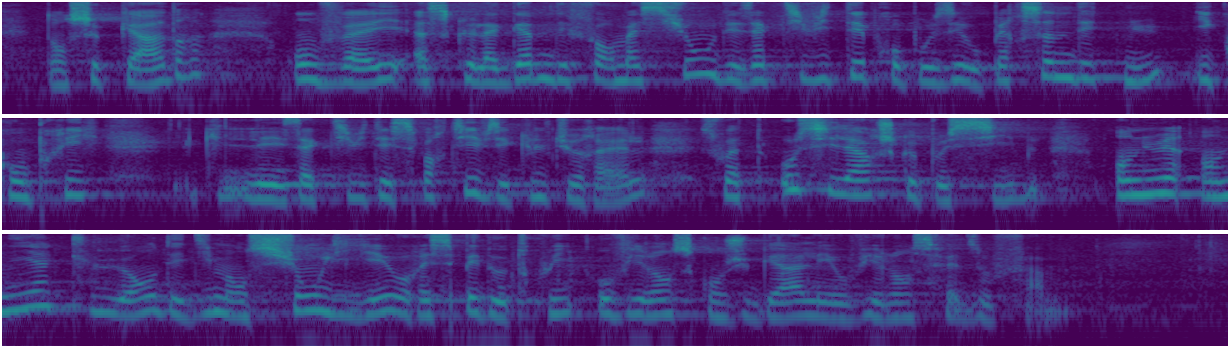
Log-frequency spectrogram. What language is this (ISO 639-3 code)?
fra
